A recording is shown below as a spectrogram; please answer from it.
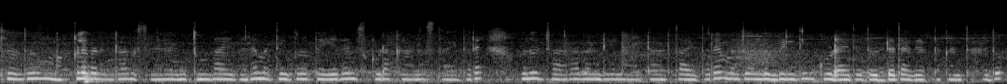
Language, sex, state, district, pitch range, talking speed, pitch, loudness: Kannada, female, Karnataka, Mysore, 225-245 Hz, 120 wpm, 235 Hz, -20 LUFS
